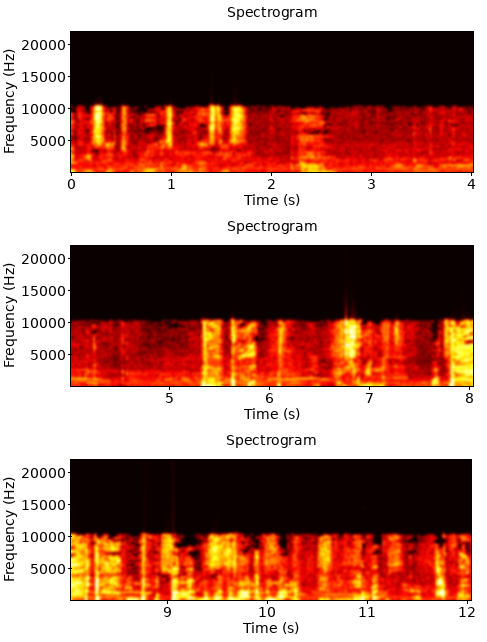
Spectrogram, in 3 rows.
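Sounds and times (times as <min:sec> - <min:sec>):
film music with sustained tones: 0:00.0 - 0:12.0
man coughing: 0:05.3 - 0:06.3, 0:07.8 - 0:09.3.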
